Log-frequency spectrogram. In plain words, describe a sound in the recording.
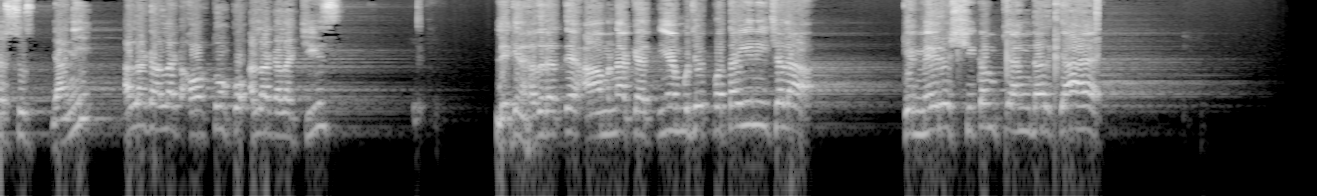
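A man speaks forcefully into a microphone, heard through a loudspeaker.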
